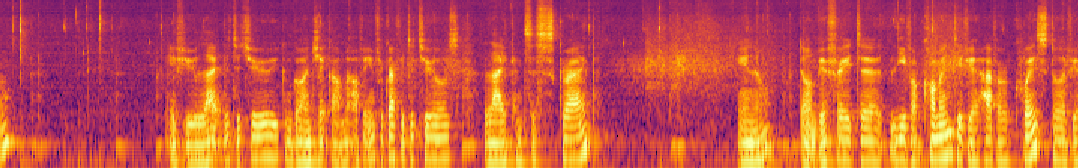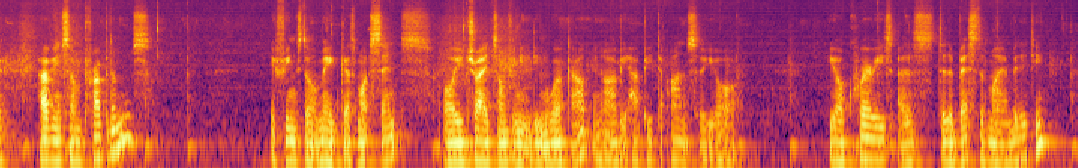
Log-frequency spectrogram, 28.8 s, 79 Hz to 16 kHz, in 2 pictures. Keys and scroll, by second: 1.2 ctrl+shift+d.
